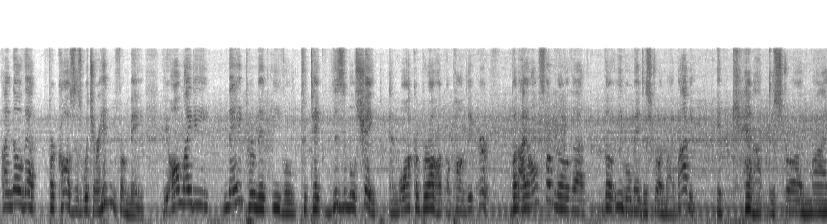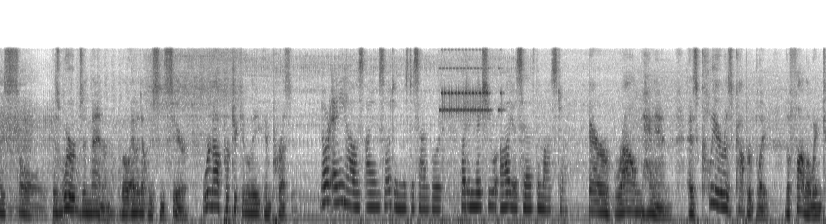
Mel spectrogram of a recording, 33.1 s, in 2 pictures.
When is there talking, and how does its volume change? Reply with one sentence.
The talking can be heard from 0.0 to 33.0 s, at a steady volume.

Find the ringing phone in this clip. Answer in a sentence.
The ringing phone can be heard from 25.3 to 26.6 s.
